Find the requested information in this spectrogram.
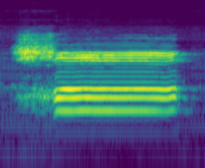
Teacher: हलक के ऊपर वाले हिस्से से हो अदा होता है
